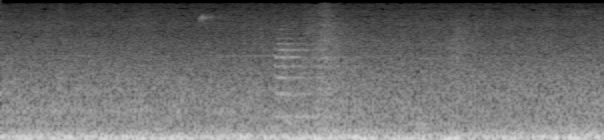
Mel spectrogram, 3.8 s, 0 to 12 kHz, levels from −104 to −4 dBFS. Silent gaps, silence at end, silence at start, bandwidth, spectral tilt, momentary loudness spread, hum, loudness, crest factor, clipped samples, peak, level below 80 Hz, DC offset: none; 0 s; 0 s; 9.2 kHz; -7.5 dB/octave; 2 LU; none; -29 LUFS; 12 dB; under 0.1%; -14 dBFS; -28 dBFS; under 0.1%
